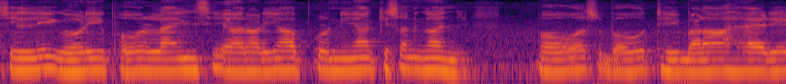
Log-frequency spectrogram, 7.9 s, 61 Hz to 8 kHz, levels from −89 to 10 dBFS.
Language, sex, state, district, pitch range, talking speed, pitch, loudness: Hindi, male, Bihar, Araria, 130-140 Hz, 90 wpm, 135 Hz, -27 LUFS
